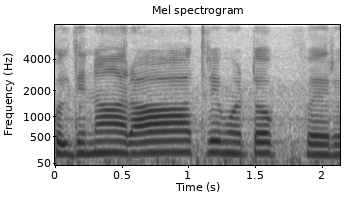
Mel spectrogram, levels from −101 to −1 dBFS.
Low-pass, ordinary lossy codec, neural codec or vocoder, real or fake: none; none; none; real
